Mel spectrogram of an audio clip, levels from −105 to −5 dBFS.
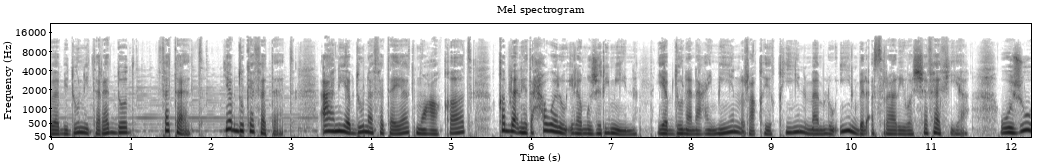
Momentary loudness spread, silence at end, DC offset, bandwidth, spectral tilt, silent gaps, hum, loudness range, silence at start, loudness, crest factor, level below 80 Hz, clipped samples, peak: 10 LU; 0 s; under 0.1%; 13 kHz; -7 dB/octave; none; none; 2 LU; 0 s; -25 LUFS; 16 dB; -54 dBFS; under 0.1%; -8 dBFS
